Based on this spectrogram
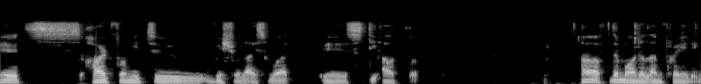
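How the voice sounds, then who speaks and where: Speaking very slowly with long, frequent pauses, a man with a non-native accent has a very deep, low, somewhat breathy voice. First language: not English. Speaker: hobbyist 3D modeling tutorial maker. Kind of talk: tutorial. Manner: hesitant, frequent fillers.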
